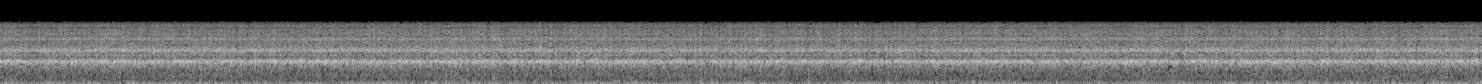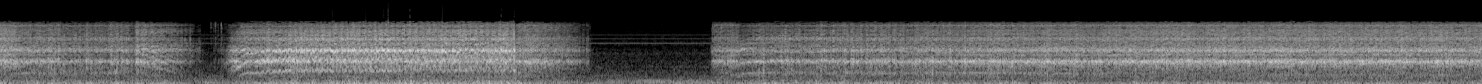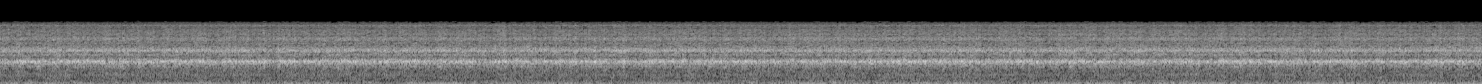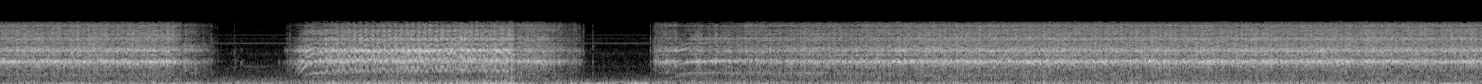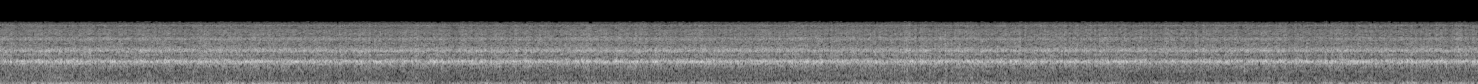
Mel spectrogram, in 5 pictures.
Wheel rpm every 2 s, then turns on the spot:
160, 160, 160, 160, 160, 160, 160, 160, 80, 150, 20, 130, 160, 160, 160, 160, 160, 160, 160, 160, 160, 160, 160, 60, 130, 60, 160, 160, 160, 160, 160, 160, 160, 160, 160, 160, 160.
none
